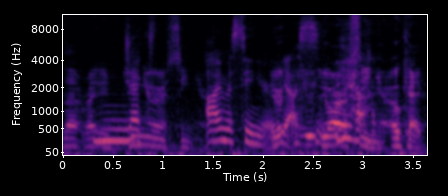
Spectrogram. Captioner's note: laughs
